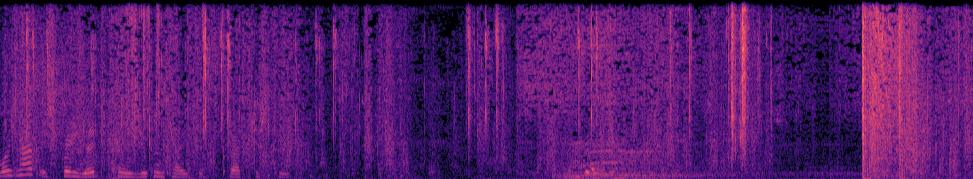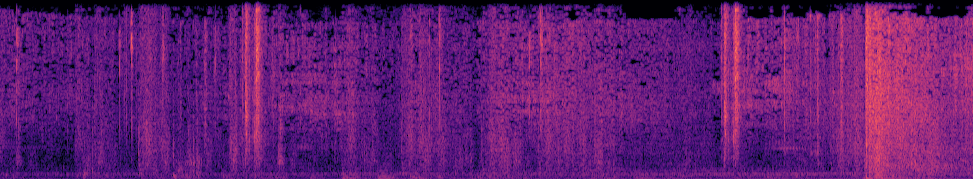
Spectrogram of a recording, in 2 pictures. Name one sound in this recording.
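Quick clicks and thuds of building pieces snapping into place in a video game.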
